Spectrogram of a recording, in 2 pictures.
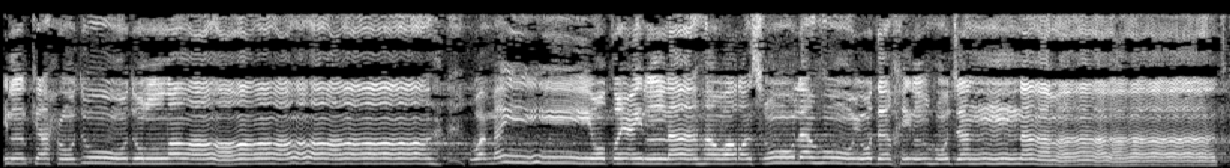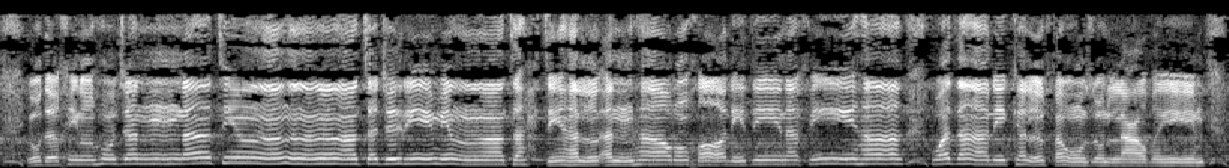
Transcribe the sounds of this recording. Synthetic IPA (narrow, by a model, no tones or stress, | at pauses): t̪ɪlkaħʊd̪uːd̪lːɑː | h | wamɪj | jʊt̪ˤɪʕɪlːaːɦawɑɾˤɑsuːlaɦʊjʊd̪xɪlɦʊd͡ʒanːa | t̪ | jʊd̪xɪlɦʊd͡ʒanːaːt̪ | t̪ad͡ʒɾiːmɪnt̪aħt̪ɪhalʔanɦɑːɾˤʊxɑːlɪd̪iːnafiːɦaː | waðaːlɪkalfawzʊlʕɑðˤiːm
